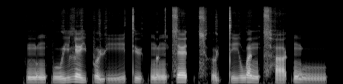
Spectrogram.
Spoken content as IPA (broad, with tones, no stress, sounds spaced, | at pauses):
n̪ ʊ˨ ŋ p uː˨˥ j l e˨˧ j p ɵ˨˩ ɥ iː˨˥ t̪ yː˨ k̚ n̪ ɐ˨˧ ŋ t͡s ɛː˥ t̚ t͡sʰ ɵ˨˩ ɥ t̪ iː˥ w ɐ˨˧ n t͡sʰ aː˨˥ k̚ m uː˨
